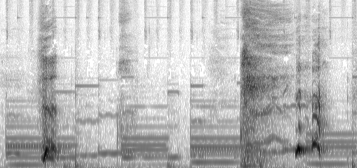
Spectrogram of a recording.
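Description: Hiccups from someone eating spicy food: a few brief, abrupt vocal jolts spread over several seconds above soft tonal background music.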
